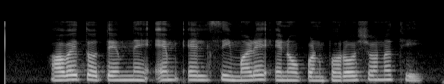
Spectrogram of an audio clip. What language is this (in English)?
Gujarati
